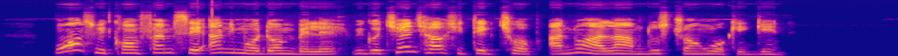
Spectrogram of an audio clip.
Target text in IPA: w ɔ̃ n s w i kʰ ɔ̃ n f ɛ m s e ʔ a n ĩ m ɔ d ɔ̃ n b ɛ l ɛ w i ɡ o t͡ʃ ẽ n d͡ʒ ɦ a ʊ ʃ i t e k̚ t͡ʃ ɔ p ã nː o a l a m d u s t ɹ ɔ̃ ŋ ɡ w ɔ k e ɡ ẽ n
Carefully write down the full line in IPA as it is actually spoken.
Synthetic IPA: w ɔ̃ n s w i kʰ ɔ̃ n f ɛ m s e ʔ a n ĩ m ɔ d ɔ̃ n b ɛ l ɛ w i ɡ o t͡ʃ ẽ n d͡ʒ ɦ a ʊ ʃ i t e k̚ t͡ʃ ɔ p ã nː o a l a m d u s t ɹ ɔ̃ ŋ ɡ w ɔ k e ɡ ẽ n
